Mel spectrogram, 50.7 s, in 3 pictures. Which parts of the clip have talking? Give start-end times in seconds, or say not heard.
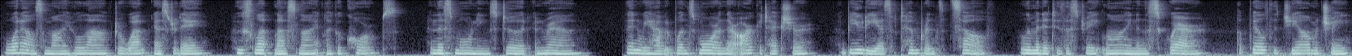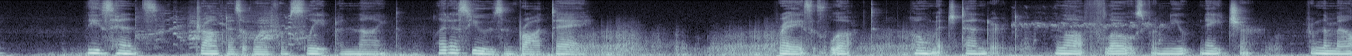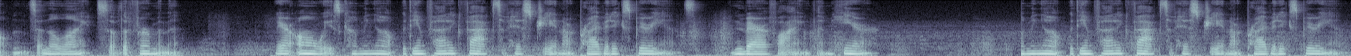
0.1-17.1, 17.9-24.2, 26.6-36.1, 37.1-44.8, 46.5-50.6.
